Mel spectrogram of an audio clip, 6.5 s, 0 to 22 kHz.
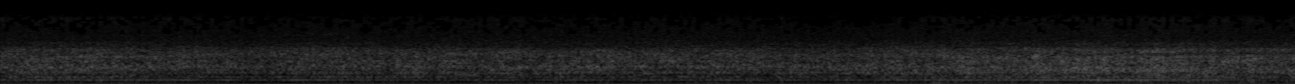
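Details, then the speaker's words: Noctua NF-P14s redux 1500rpm fan at 12 volts, full speed: steady even airflow rush with faint low tone, just a bit of whining, no ticking or rattle; healthy, strong airflow. "can hear just a bit of whining, but not much."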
